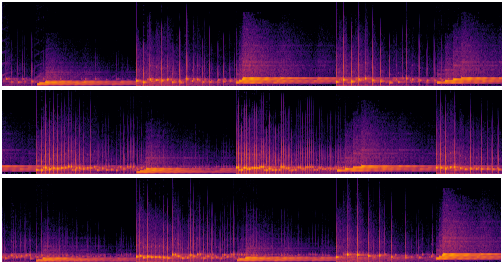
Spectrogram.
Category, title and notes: Music > Multiple instruments
Background Brilliant Shining Blip Blops with Chords
I know I have a personal love with blip blop sounds and I often get lost in creating backgrounds with it.
ambient, background, blip, chords, glitch, relaxing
